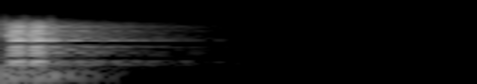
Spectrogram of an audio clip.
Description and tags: Short Jingle indicating an Error.
Note: G (Fits in G-Major)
